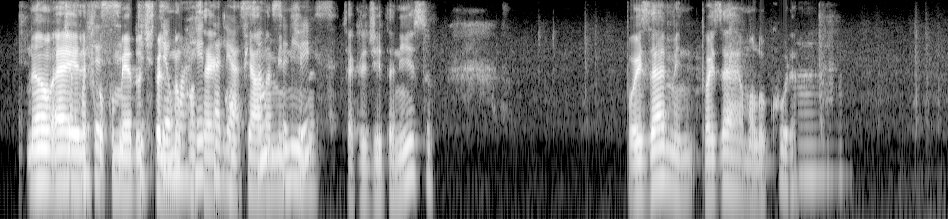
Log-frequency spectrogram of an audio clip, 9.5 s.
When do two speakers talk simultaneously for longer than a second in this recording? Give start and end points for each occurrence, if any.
0.6-3.2

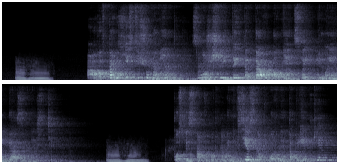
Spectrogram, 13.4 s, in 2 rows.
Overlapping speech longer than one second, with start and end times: none

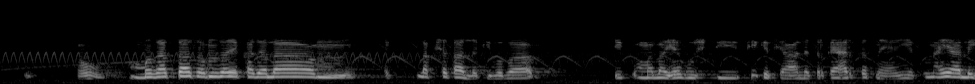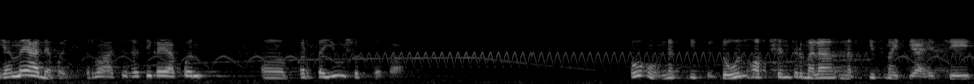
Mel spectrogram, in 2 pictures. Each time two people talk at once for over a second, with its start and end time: none

